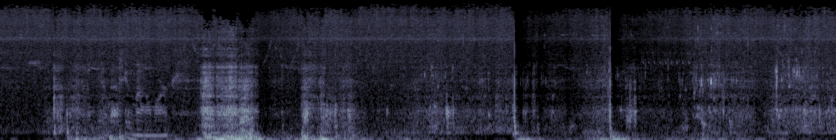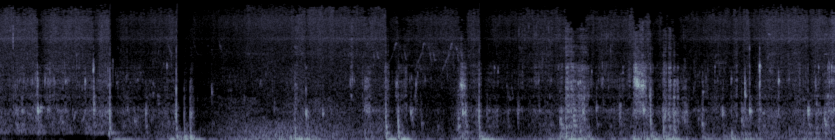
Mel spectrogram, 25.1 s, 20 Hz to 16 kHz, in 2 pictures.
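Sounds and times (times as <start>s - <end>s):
paddle blades splashing: 0.0s - 25.0s
water dripping and sloshing: 4.5s - 15.8s, 16.4s - 25.0s
low rumble: 15.2s - 18.5s.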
